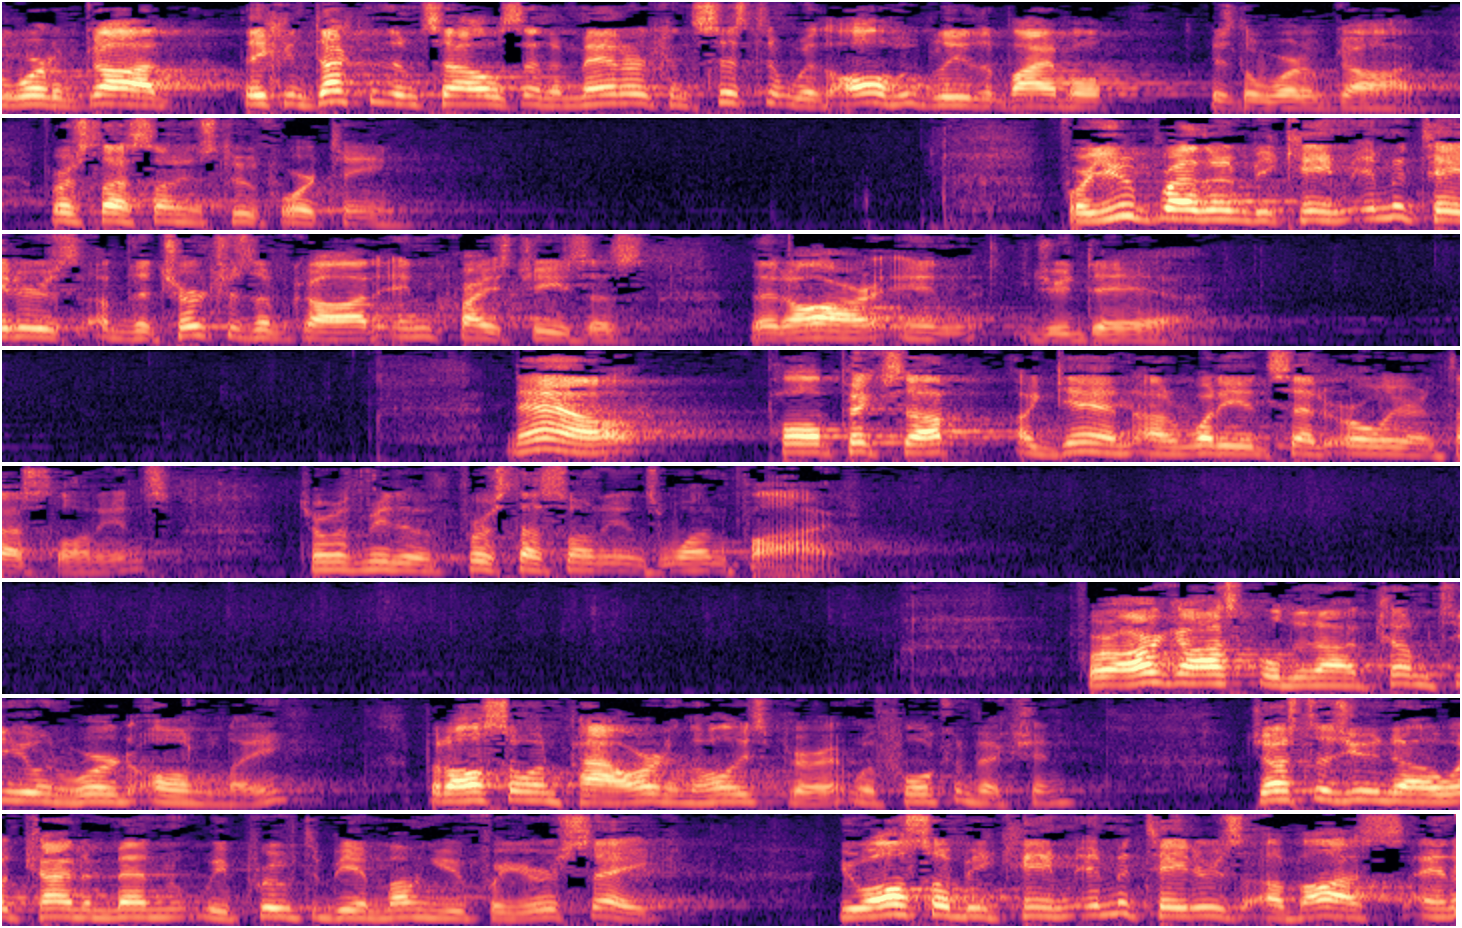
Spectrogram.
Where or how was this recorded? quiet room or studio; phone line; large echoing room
large echoing room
